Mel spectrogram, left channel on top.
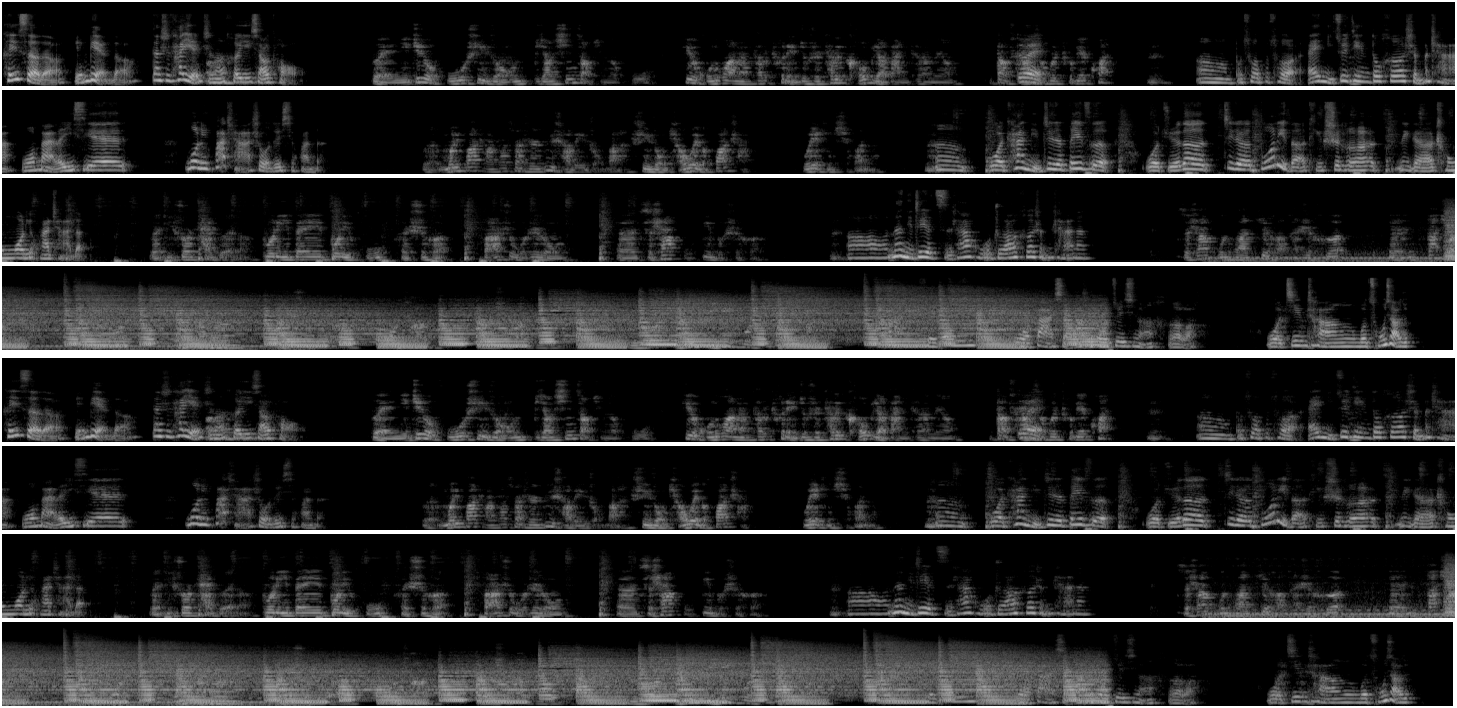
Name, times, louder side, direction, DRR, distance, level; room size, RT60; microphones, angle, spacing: voice 1, 0.0-2.9 10.2-10.4 11.9-15.8 16.4-17.7 23.9-29.9 37.5-39.9 52.4-55.5 56.2-57.6, left 3 dB, 30° left, 0.3 m, -31 dB
voice 2, 2.0-2.5 3.7-6.5 6.8-9.5 9.9-11.1 11.4-11.6 13.4-13.6 18.7-22.0 22.5-23.3 23.8-23.9 30.5-33.5 33.8-34.7 35.2-36.6 37.3-37.5 40.8-42.5 42.9-44.0 44.3-44.8 45.3-46.0 46.3-47.1 47.4-48.0 48.3-51.7 56.3-56.8, right 1 dB, 60° right, 1.8 m, -39 dB
sound 1, 24.0-26.1 26.3-35.4, left 1 dB, 5° right, 1.5 m, -45 dB
sound 2, 41.0-46.7, right 4 dB, 90° right, 0.4 m, -42 dB
sound 3, 43.5-54.7, right 1 dB, 25° right, 0.9 m, -28 dB
3.8 x 3.5 x 2.9 m
head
